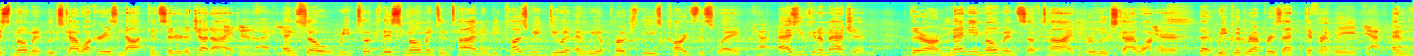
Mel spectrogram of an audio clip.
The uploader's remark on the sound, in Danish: Interviewet er optaget på Spiel 2023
